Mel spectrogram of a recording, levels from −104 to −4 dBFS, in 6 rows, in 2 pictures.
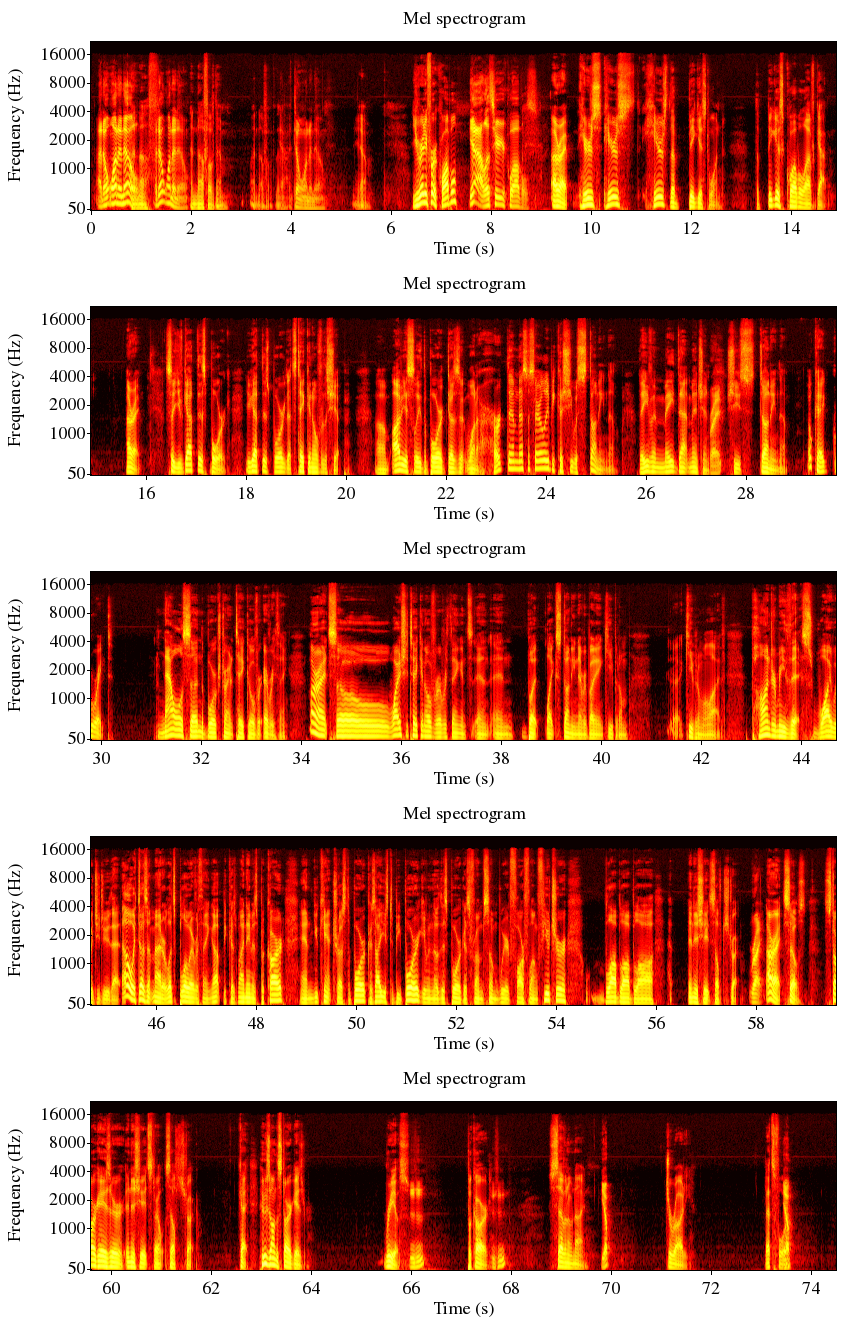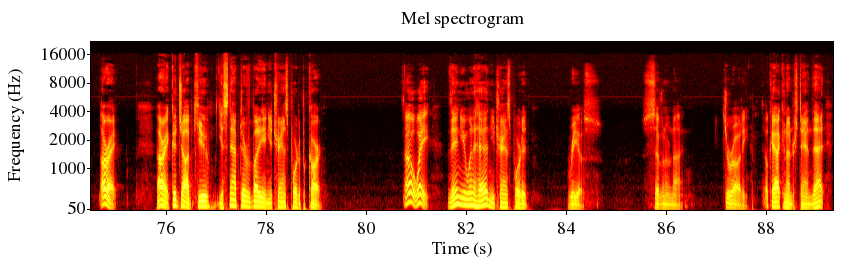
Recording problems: none

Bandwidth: 16.5 kHz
